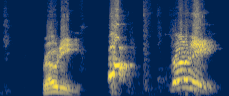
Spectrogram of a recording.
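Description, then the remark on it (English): A dog barks three times in quick succession, loud, each bark sharp with a slightly strained, yelping edge and brief pauses between them. “Sorry, the dog's freaking out.”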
